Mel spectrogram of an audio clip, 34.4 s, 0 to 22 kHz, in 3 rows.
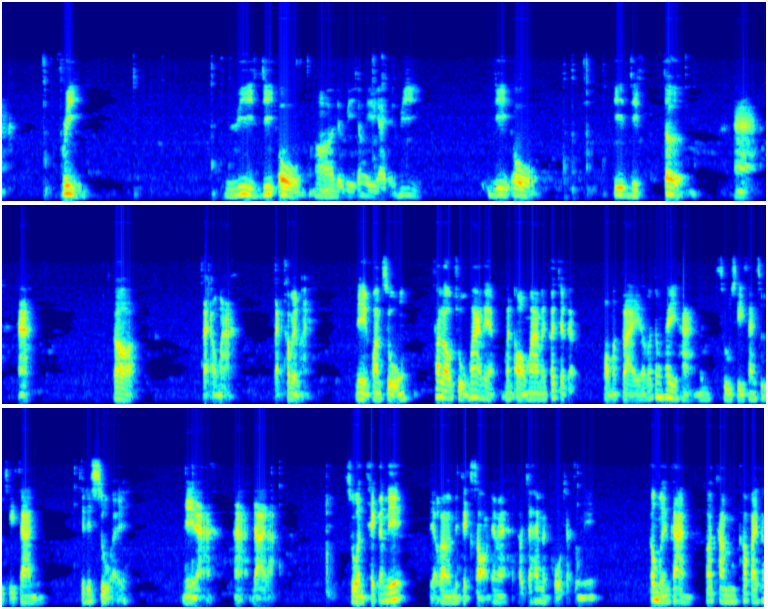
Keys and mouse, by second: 14.3 click, 15.4 click, 17.0-23.8 drag, 25.5 click, 26.8 click, 29.6-31.4 drag.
